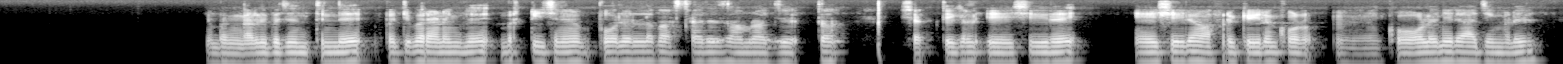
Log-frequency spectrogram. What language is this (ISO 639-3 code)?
mal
